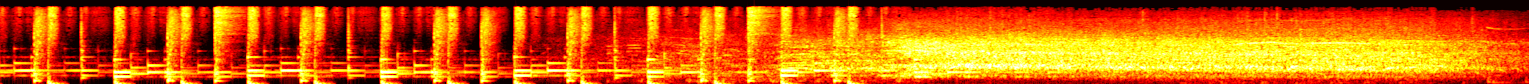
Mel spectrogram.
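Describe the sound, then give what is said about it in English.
Football crowd noise at Edgeley Park for the National League match between Stockport County and Torquay: a run of loud, sharp rhythmic beats gives way to a steady, broad roar of the crowd. “Slightly different start this week because we're at the big National League game of the weekend between Stockport County and Torquay. So we're here at Edgeley Park.”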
